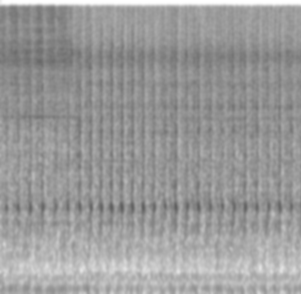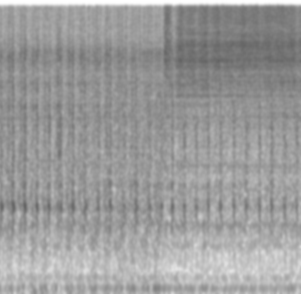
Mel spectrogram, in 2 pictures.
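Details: Subaru engine at idle: steady idle with sharp, regular tick-knock about three per second over the engine; clear knock, cause not pinned down, owner weighing repair versus replacement engine.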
